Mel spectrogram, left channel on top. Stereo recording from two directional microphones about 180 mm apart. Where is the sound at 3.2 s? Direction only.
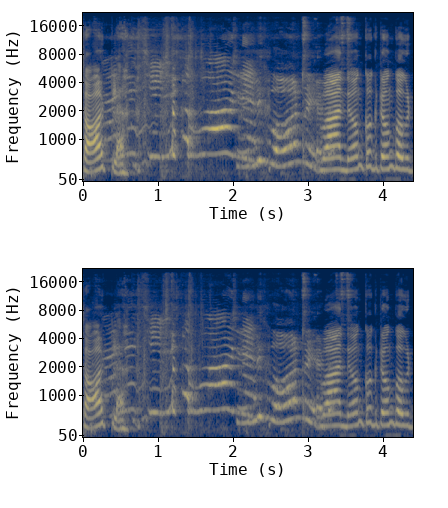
Centre (ahead or behind).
